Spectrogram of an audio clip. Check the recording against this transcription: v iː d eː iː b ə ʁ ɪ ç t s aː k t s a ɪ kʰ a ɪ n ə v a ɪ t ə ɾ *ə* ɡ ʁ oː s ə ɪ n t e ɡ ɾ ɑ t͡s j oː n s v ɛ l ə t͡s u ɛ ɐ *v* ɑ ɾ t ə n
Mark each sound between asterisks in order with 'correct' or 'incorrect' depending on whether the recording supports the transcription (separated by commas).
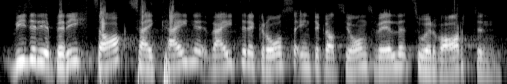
correct, correct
